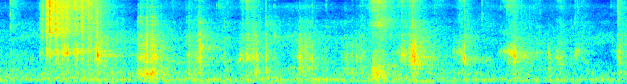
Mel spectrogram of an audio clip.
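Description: Biting into crispy fried chicken, with a loud crunchy bite about half a second in, followed by chewing in short irregular bursts.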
